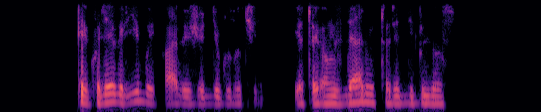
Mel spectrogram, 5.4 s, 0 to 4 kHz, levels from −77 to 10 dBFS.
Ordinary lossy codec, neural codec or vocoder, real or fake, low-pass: Opus, 16 kbps; codec, 16 kHz, 16 kbps, FunCodec, trained on LibriTTS, 50 frames a second; fake; 3.6 kHz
